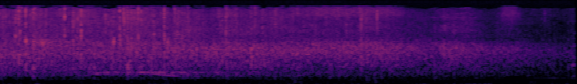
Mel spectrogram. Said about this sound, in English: All right, a round of applause for these guys, and we'll let them out of their misery.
